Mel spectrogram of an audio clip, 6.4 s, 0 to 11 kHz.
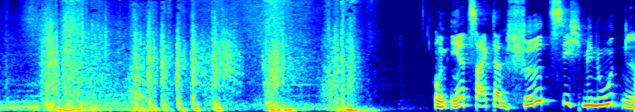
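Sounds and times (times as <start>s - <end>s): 
designed fireball spell effect with bass booms: 0.0s - 3.8s
speech: 4.4s - 6.3s.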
